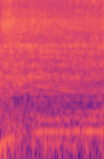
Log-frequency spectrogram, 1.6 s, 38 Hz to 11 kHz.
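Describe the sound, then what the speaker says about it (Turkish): Renault Clio 1.0 TCE engine revving, with a thin turbo wastegate whine riding over a steady, loud low engine drone throughout. "Gaz verdiğinde turbodun Westgate'inden ses geliyor."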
